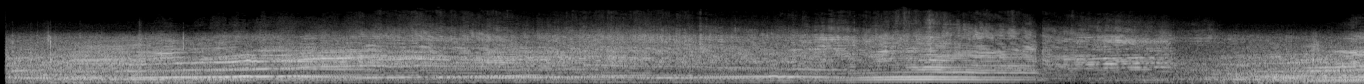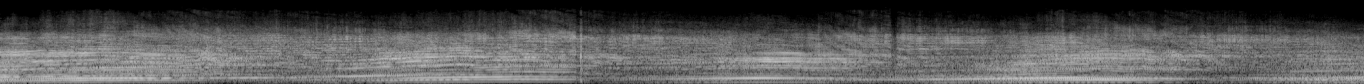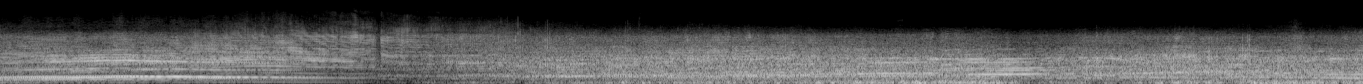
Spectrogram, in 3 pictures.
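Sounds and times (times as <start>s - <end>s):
motorbikes racing past: 0.0s - 40.9s.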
